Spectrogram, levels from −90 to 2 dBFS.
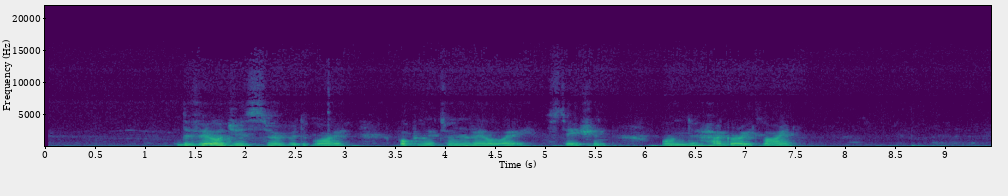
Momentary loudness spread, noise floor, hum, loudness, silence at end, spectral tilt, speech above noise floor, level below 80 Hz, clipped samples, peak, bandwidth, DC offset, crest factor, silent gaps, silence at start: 22 LU; -61 dBFS; none; -35 LUFS; 0.15 s; -8.5 dB/octave; 27 dB; -54 dBFS; under 0.1%; -16 dBFS; 14.5 kHz; under 0.1%; 20 dB; none; 0.1 s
